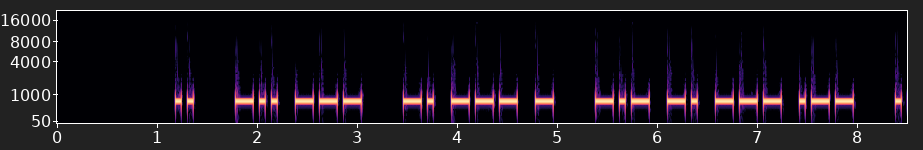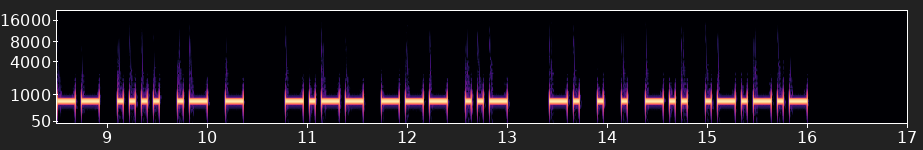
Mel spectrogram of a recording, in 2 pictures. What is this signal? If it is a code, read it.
Morse code, heard as a keyed tone, about 20 wpm, 700 Hz. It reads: I DO NOT KNOW WHAT YOU NEED.
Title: Sentences with 5-Word Phrases - 20wpm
